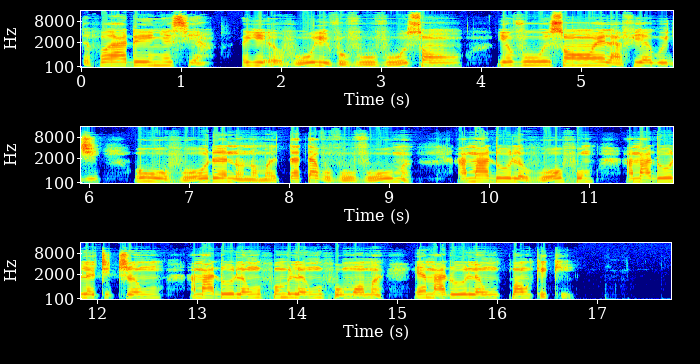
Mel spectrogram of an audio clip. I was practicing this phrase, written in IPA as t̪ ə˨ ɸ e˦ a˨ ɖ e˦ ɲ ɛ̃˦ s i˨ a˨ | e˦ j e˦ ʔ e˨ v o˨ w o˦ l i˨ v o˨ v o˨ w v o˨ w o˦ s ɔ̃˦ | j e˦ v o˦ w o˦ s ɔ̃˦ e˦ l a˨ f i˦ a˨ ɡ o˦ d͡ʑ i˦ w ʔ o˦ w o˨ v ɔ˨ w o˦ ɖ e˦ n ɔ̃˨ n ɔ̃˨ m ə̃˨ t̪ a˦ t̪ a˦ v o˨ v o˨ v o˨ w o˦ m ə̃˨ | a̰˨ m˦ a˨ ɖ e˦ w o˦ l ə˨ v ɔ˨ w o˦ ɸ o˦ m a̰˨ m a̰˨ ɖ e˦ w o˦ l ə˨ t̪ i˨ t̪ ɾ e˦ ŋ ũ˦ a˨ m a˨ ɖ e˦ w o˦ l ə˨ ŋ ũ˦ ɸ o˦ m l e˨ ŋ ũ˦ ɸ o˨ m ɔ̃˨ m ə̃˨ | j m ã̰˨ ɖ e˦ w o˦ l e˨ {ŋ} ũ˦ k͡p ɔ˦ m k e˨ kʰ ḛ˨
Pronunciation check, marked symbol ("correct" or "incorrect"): correct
